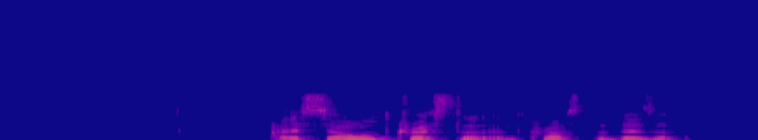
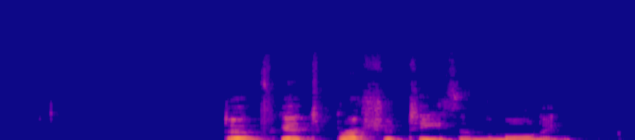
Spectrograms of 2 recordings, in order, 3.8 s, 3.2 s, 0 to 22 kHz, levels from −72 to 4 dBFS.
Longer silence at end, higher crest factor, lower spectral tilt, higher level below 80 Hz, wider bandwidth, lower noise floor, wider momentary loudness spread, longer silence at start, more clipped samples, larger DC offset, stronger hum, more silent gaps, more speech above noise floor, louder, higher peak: about the same, 0.4 s vs 0.3 s; about the same, 18 dB vs 20 dB; about the same, -5 dB/octave vs -6 dB/octave; second, -74 dBFS vs -68 dBFS; second, 7.4 kHz vs 13.5 kHz; second, -85 dBFS vs under -90 dBFS; first, 9 LU vs 6 LU; first, 1.35 s vs 1.1 s; neither; neither; neither; neither; second, 44 dB vs over 63 dB; second, -41 LUFS vs -28 LUFS; second, -24 dBFS vs -10 dBFS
